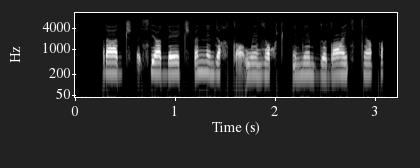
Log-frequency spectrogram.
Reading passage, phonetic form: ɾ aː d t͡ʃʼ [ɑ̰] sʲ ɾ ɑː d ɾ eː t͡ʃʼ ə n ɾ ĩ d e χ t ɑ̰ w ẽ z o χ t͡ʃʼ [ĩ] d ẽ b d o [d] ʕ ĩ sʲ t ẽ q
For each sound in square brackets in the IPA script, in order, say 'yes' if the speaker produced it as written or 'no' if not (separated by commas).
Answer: no, yes, yes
